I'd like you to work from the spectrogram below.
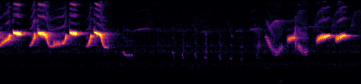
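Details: Wild wambi singing loudly and melodiously: high whistled notes sliding downward, repeated about three times a second, then a quieter run of short clipped notes before the bright swooping whistles return.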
